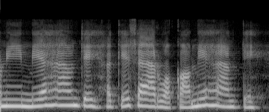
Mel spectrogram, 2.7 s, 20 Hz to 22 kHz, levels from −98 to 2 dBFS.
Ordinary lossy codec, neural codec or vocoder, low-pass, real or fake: none; none; 10.8 kHz; real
